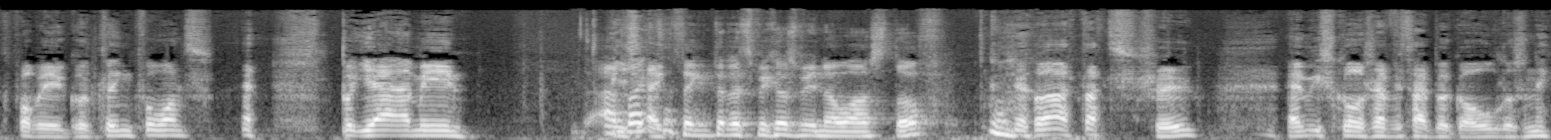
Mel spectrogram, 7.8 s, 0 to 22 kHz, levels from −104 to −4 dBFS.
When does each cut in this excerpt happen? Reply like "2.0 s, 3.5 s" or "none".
none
